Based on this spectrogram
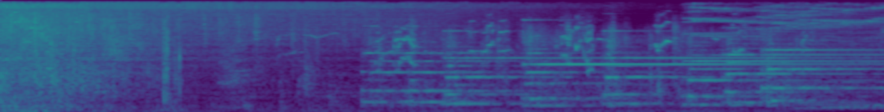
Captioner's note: crash!; wheels squeaking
